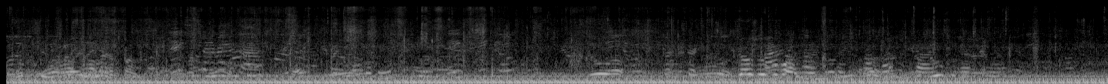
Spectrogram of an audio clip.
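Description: Several adults talk nearby.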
